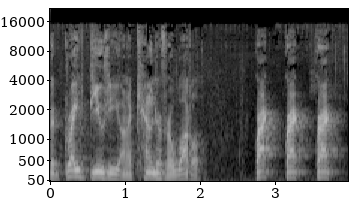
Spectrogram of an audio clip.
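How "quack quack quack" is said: a light storybook quack; lightly voiced duck call.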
